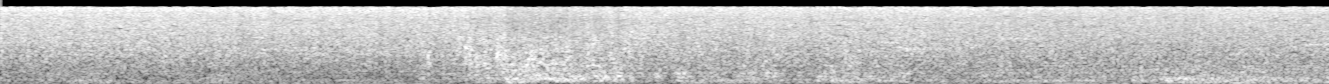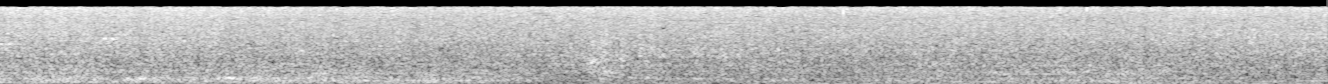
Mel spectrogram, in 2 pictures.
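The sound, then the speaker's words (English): Steady, heavy rain hisses throughout while deep thunder rumbles underneath, swelling into a louder roll early on and another crack later; no voices, just the storm's constant wash. “Nothing can stop us now except rain.”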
